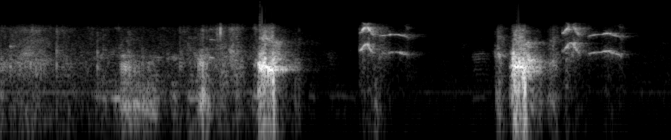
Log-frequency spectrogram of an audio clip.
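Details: Pet Bichon Leo playing with his squeaky bone, giving two strong barks about two and a half seconds apart, each followed by bright twin squeaks of the toy, with soft rustling between.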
